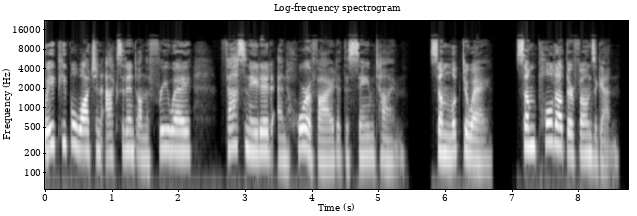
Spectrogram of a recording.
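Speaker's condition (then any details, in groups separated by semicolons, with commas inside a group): No condition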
